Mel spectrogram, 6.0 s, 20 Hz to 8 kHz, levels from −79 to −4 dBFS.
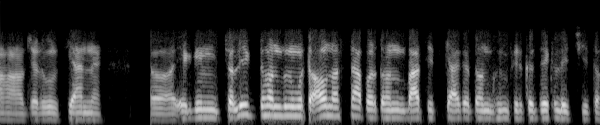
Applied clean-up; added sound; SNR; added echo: none; none; none; none.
